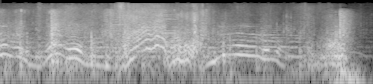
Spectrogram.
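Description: A bag zipper rasps shut in a few quick strokes as a person is shoved inside the bag, the whirring pull rising and falling in pitch, with a muffled, whining vocal sound underneath.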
